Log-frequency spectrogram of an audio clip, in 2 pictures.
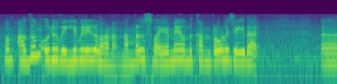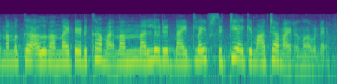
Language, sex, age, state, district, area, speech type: Malayalam, female, 18-30, Kerala, Thiruvananthapuram, urban, spontaneous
